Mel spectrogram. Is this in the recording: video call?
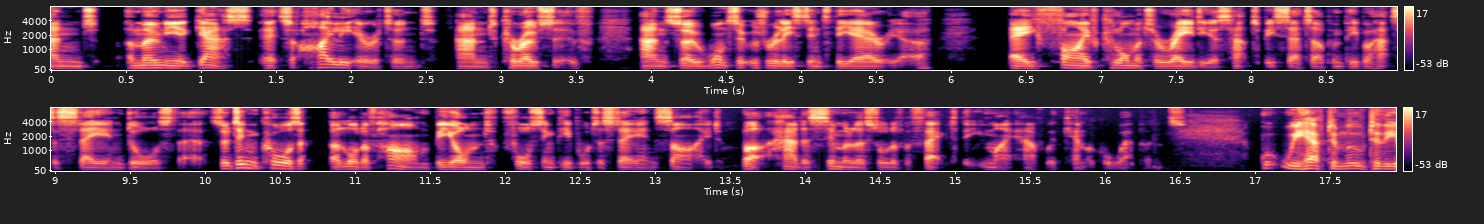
no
